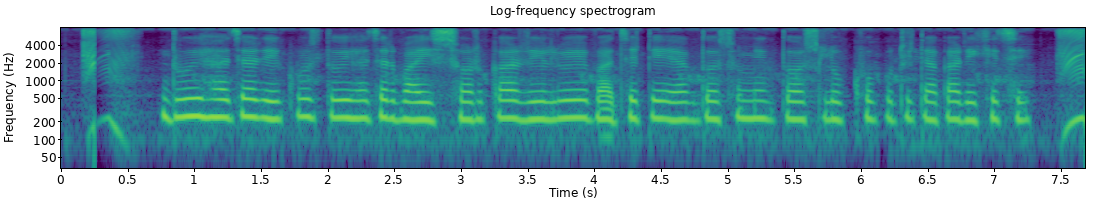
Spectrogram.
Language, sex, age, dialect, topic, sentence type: Bengali, female, 18-24, Northern/Varendri, banking, statement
